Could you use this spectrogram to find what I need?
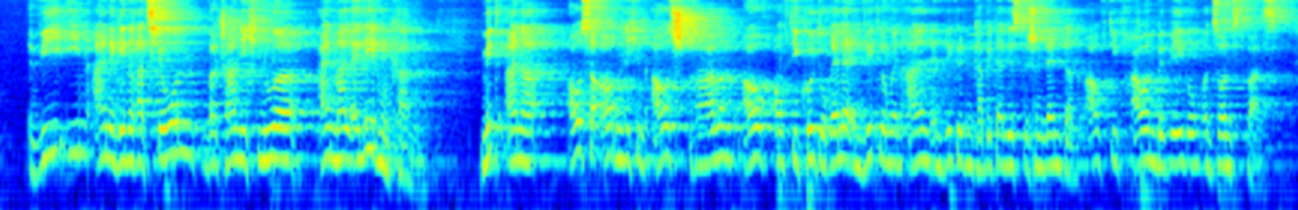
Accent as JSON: {"language": "German", "region": "Bremen", "country": "Germany", "said": "Ich komme aus Bremen. Wir waren in der Schülerbewegung. Bremen war damals eine besondere Konstellation."}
